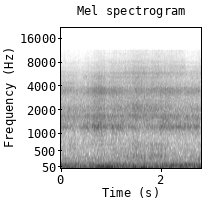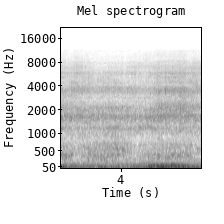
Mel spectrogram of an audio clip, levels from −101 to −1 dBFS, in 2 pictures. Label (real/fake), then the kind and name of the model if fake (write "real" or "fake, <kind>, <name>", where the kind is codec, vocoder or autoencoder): real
